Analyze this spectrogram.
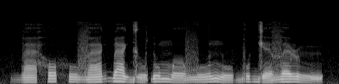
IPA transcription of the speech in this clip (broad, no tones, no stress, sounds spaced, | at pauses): b æ h o h u v æ ɡ͡b æ ɡʲ u ɗ u m ɤ v u n u b u ɡʲ ɛ v ɛ ɭ ʉ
